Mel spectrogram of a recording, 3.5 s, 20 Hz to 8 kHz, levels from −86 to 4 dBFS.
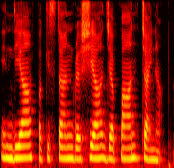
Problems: low volume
